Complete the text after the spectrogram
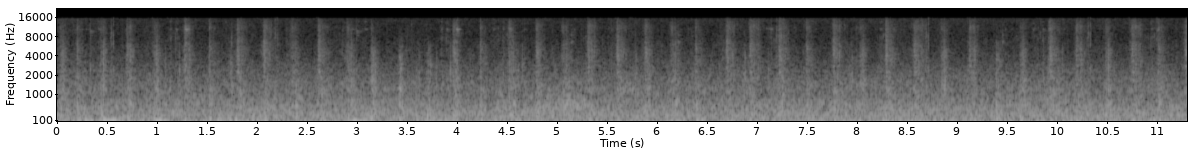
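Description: Footsteps run quickly over grass and then on a hard floor.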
